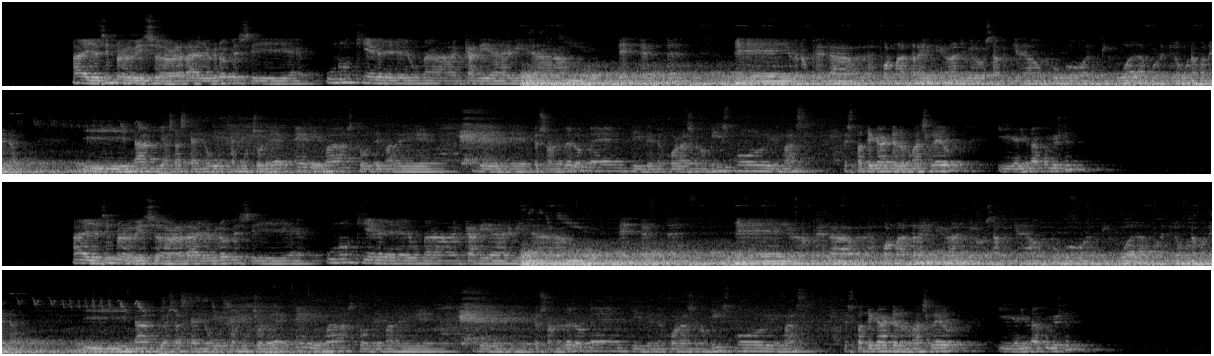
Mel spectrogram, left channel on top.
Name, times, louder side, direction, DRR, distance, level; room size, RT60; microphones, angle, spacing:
voice 1, 0.7-5.8 6.1-6.9 7.3-12.3 12.9-20.2 20.5-21.7 22.1-22.8, left 1 dB, 60° left, 2 dB, 1.7 m, -30 dB
sound 1, 5.2-15.4, right 2 dB, 35° right, 0.7 m, -26 dB
sound 2, 13.6-20.6, right 1 dB, 5° right, 3.9 m, -44 dB
9.3 x 5.8 x 6.5 m, 0.77 s
head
